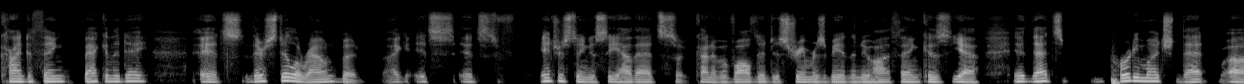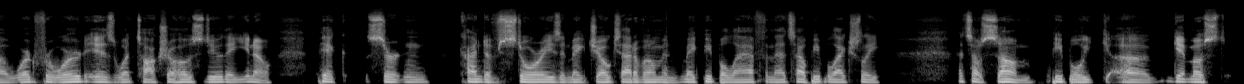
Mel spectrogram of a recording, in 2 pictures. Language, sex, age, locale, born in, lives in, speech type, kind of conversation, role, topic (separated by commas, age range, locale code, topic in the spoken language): English, male, 35-39, en-US, United States, United States, conversation, unstructured, none, What was the last thing that genuinely made you laugh?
